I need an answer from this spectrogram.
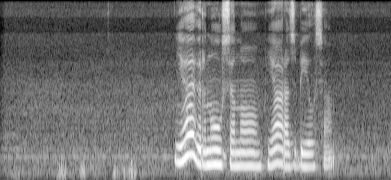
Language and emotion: Russian, sad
